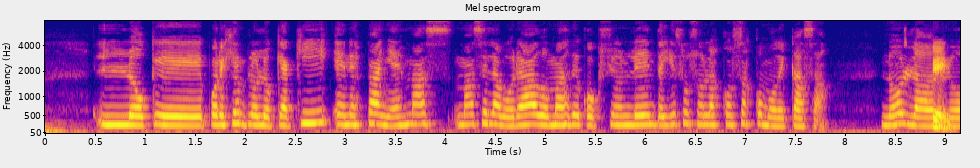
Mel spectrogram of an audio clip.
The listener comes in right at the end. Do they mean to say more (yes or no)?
no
